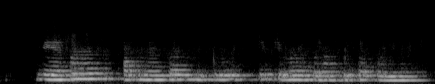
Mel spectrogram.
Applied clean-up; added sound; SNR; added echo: neural separator model SepFormer DNS4.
